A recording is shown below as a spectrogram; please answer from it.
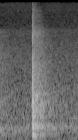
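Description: A single tap on an unripe luffa gourd that is still full of goo inside. It gives a short, dull knock that dies away within about a tenth of a second. It lacks the hollow ring of a dried luffa.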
